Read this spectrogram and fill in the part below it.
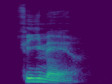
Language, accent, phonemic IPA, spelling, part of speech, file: French, France, /fij.mɛʁ/, fille-mère, noun, LL-Q150 (fra)-fille-mère.wav
- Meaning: single mother, unmarried mother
